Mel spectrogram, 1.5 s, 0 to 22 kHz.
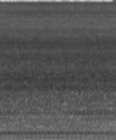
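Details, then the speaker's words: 2016 Audi Q7 3.0 TDI Euro 6 at 1500 rpm after a preemptive engine fix: a steady, smooth hum with a constant low drone. The horrible rattle it had at 1500 rpm before the fix is gone; it is running normally. "but this car before I don't know if the video will actually pick it up on the audio but at 1500 RPM there was a horrible Rattle and that's [Music] gone"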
